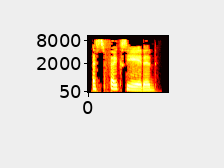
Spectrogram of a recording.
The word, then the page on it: asphyxiated: British English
